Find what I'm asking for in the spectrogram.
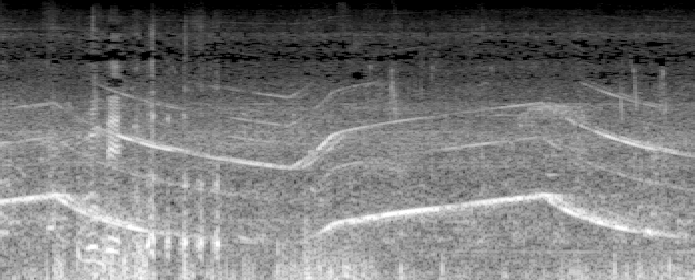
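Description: Fire truck siren wailing at a school fire at San Jose Elementary School in Makati City, its pitch rising and falling in long sweeps, loud and steady over traffic and crowd noise.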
